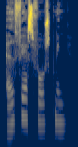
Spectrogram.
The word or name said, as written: adfærdsforskning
